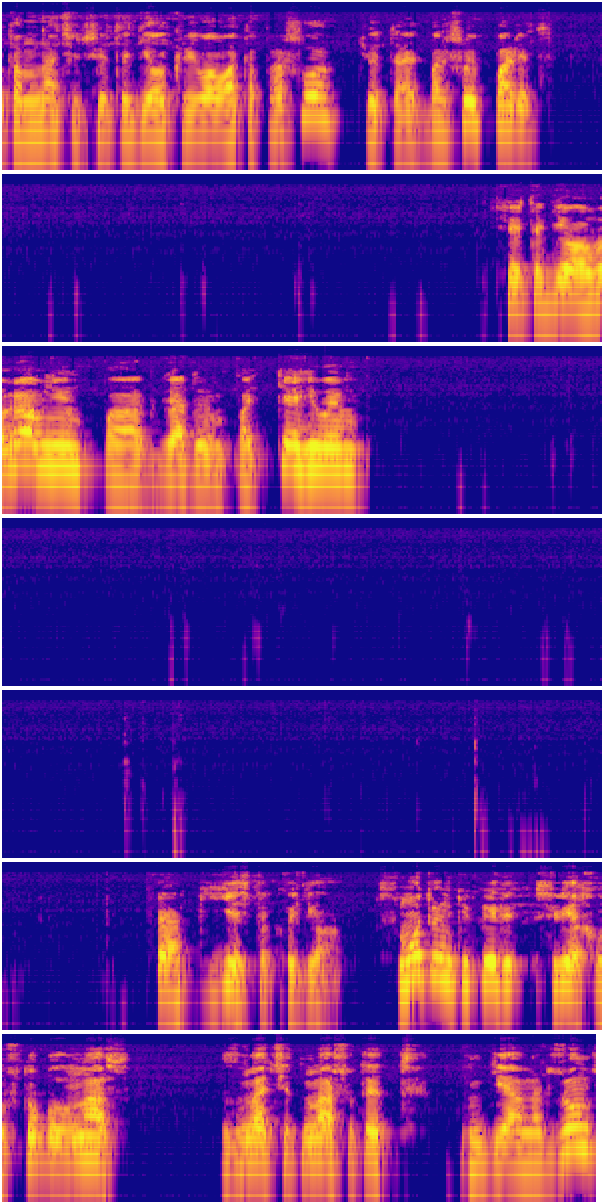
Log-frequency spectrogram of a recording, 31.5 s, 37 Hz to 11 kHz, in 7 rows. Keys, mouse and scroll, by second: 3.4 r, 3.9 click, 4.9 r, 7.6 r, 9.2 click, 10.0 r, 11.6 click, 12.4 r, 14.7 click, 15.4-17.0 middle drag, 17.4 r, 19.4-20.5 middle drag, 21.8 middle click, 22.7-23.4 shift+middle drag, 24.5 shift+middle click, 25.1-26.2 middle drag, 26.8-28.9 middle drag, 30.5 shift+middle click.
